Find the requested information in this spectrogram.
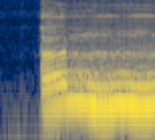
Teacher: Nun yang bertasdid gunna musyaddadah kita dengungkan selama 3 harokat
